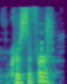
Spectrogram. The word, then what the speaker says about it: Christopher: I like the three syllable what would you call it? Sort of like the cadence of my name, Christopher.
